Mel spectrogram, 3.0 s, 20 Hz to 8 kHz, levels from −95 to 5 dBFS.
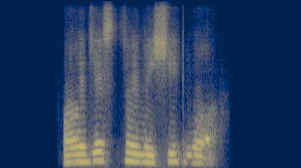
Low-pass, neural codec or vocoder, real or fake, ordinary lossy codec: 7.2 kHz; codec, 16 kHz, 0.5 kbps, FreqCodec, smaller model; fake; Opus, 24 kbps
